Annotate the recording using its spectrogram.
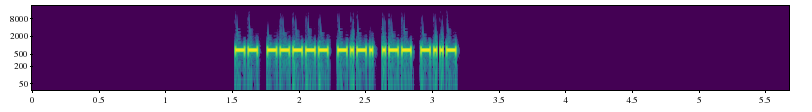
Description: Morse code, heard as a keyed tone, about 47 wpm, 700 Hz. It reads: M0CWX
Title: DXCC-100 Call Signs - 5 Characters - Repeated 3x - 50wpm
